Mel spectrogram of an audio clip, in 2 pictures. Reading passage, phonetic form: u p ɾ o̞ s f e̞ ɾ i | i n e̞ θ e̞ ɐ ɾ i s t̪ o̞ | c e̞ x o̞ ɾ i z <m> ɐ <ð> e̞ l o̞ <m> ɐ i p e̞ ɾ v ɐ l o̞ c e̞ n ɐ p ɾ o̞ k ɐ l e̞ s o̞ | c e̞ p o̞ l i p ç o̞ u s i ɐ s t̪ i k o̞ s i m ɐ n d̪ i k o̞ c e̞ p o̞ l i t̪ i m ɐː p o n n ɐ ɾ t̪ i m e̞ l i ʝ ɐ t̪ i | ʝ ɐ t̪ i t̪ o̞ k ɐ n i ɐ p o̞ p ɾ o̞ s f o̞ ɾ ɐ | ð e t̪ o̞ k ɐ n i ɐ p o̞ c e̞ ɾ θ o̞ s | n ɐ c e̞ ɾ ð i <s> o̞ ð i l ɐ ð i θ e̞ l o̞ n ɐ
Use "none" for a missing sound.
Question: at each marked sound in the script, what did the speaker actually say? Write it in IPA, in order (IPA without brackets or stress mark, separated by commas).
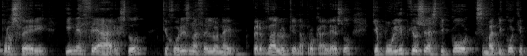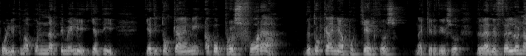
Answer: n, θ, n, s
